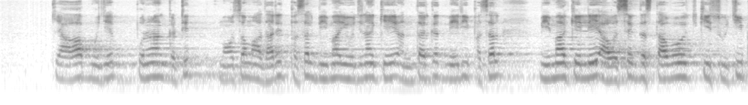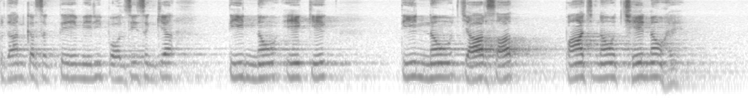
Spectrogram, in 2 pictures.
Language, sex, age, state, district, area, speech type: Hindi, male, 30-45, Uttar Pradesh, Sitapur, rural, read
